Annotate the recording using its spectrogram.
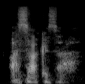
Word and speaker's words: Asakusa: Just the beautiful animation and depiction of this fantasy world that our main character, Midori Asakusa, which is a very fun name to say when you say it like the character said, Asakusa.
